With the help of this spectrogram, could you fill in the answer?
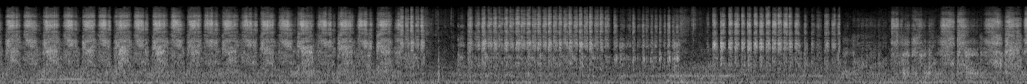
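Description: A felt marker tip is rubbed back and forth by hand over a thin paper coloring book page with a camper drawing, lying flat, to fill in areas. Quick, bright scratchy strokes come in a steady rhythm for the first few seconds, then turn into longer, continuous hissy rubbing with short pauses between passes.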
